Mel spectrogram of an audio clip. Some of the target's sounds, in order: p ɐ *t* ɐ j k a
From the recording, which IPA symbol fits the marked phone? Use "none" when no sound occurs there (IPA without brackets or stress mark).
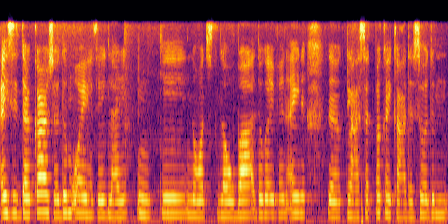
k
